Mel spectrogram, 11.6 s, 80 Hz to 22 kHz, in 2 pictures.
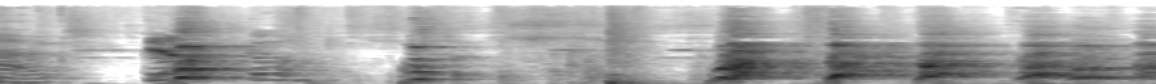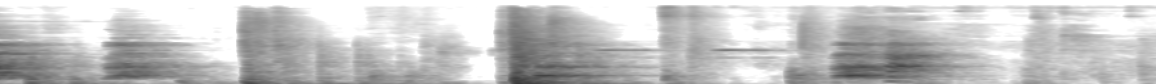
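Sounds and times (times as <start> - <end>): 
dogs barking and yipping: 0.8 - 1.3, 2.0 - 2.6, 3.4 - 6.9, 9.9 - 10.5.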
